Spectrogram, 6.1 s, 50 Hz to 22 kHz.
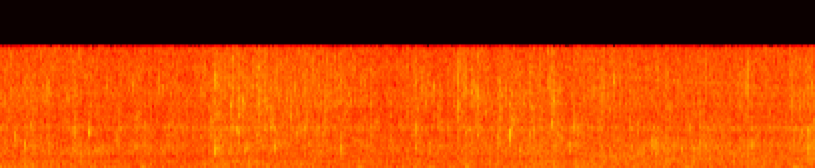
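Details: Frigidaire LFBD2409LF2B dishwasher, two years old (bought 2015), diagnostic test step 5 WASH HEAT, wash motor and heater activated for 75 seconds; soft even water spray and splashing over a faint steady motor hum. Normal wash cycle.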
